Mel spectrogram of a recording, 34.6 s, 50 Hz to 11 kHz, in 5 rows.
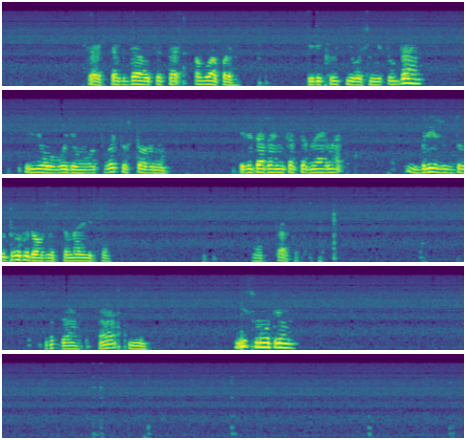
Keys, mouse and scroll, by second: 1.5 drag, 2.1-2.7 middle drag, 4.0 r, 4.7 click, 5.0-5.5 middle drag, 5.5-6.6 scroll down 1, 7.1 g, 8.8 click, 10.5 g, 12.8 scroll up 1, 13.0 middle click, 14.1 scroll up 1, 14.3 middle click, 15.3 click, 16.8 g, 18.5 click, 18.7-20.2 middle drag, 21.2 scroll up 1, 21.3 middle click, 22.0 a, 22.6 i, 24.5 space, 30.0-31.3 middle drag, 33.3-34.5 middle drag.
